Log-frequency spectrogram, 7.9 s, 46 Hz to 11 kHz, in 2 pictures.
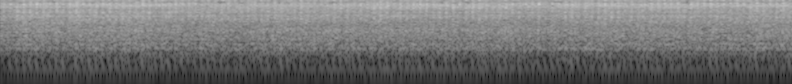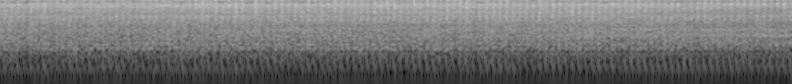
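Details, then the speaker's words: Pro Force Powermate 2500 W generator small engine after cleaning the carburetor's clogged pilot jet to fix surging: runs at a steady, even speed with no rise and fall in pitch; steady running, surging cured. "all right so as you can see that cleaning that pilot jet did the trick pretty easy to do"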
